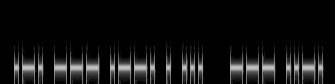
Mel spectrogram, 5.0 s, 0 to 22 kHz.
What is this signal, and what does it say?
Morse code, heard as a keyed tone, about 20 wpm, 700 Hz. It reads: ROPES OF
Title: A Sound Of Thunder 20wpm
